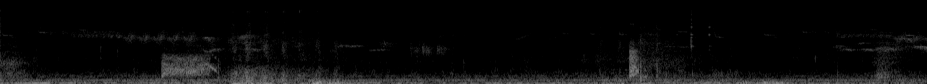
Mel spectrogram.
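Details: A family of crows at a feeder; one gives a few harsh, hoarse caws spaced several seconds apart over a steady low hum and outdoor rumble, with faint high chirps in the background.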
